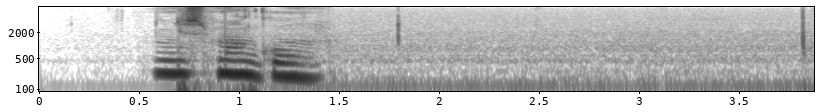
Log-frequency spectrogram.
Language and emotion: Russian, sad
